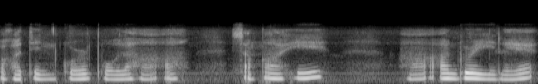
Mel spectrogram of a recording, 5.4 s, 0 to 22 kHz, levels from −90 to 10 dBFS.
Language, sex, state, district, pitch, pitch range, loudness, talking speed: Mizo, female, Mizoram, Aizawl, 195 Hz, 185-210 Hz, -19 LUFS, 135 wpm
